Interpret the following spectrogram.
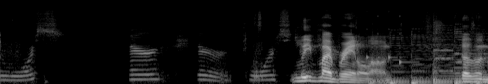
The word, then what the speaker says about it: Worcestershire: Worcestershire. Yeah, so you ignore a lot of it. There's a lot of extra letters in there for fun. You can just say Worcestershire.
